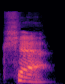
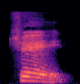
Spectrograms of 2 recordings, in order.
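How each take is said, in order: First: "chap" closed by P, short A; short-vowel first syllable. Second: "che" said as open "chay", long A; long-vowel first syllable. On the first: Teacher tries splitting after the P, short-vowel "chap". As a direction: split after the consonant, so "chap" rhymes with map. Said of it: "Let's try after". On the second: Teacher tries splitting before the P, long-vowel "che". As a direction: split before the consonant, so "che" rhymes with day. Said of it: "Try before". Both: Shown as a demonstration.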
